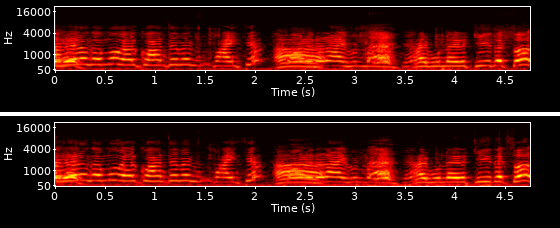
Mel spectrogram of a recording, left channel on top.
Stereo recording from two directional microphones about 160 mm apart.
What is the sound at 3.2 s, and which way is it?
Speech, 35° right (ahead or behind).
